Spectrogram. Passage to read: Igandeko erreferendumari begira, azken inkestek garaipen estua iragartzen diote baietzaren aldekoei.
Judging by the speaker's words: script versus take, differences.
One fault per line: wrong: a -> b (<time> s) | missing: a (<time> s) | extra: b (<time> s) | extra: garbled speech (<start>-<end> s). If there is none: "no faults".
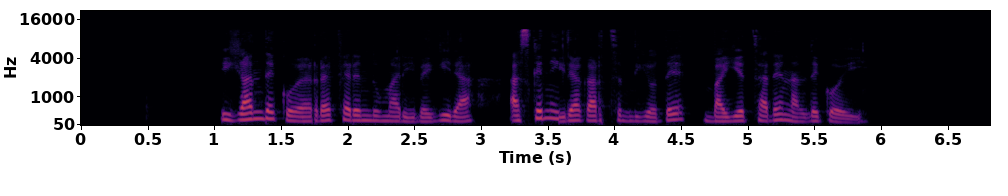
missing: inkestek garaipen estua (3.5 s)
